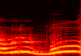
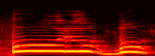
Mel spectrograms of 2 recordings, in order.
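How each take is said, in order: First: Said in the usual way. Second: "Urubu" stretched long on a raised pitch; slow dictation. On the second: Shown as a demonstration. Teacher presents a new word to pupils, slow dictation. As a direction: draw out each vowel of "Urubu", high.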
